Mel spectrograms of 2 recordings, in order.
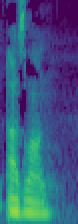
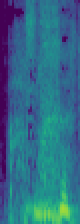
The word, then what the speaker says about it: Aslan: You know, we're going to talk about Reza Aslan. Is that how you pronounce his last name? – Aslan. – Aslan. Chronicles of Narnia.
